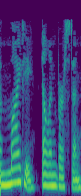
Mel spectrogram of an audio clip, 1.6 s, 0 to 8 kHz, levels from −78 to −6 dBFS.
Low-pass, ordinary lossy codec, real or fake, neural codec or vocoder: 7.2 kHz; MP3, 24 kbps; real; none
